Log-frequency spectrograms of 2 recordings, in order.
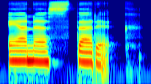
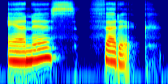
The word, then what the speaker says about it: anesthetic: Anesthetic. Correct pronunciation. Anesthetic. The a e at the start is silent and the stress falls on the third syllable.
